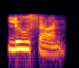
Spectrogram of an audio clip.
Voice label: "lucerne", Indian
